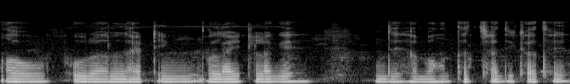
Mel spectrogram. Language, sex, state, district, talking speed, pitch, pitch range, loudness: Chhattisgarhi, male, Chhattisgarh, Raigarh, 115 wpm, 125 Hz, 125-130 Hz, -20 LUFS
